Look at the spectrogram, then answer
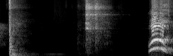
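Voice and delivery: loud, high woo; high celebratory whoop. Real, not acted. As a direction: let out a joyful cheer. Celebrating end of segment.

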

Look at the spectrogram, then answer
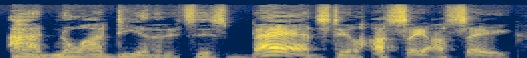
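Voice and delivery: put-on talking-head impression; mock-concerned character voice; Sutton. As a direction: imitate a fussy interview aside. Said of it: "Sutton in a talking head goes".

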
